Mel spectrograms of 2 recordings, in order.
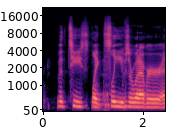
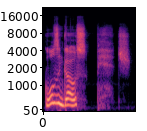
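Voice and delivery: usual speaking voice

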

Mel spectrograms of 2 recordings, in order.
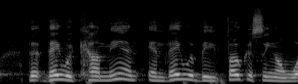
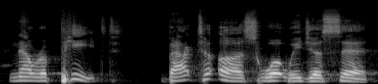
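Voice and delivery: slow, louder parental order; stern parent; 10 dB louder, slower than usual. Retold or imitated. Parents ordering the boy to repeat, slow and stern. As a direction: spell out the demand slowly. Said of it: "Then they would say".

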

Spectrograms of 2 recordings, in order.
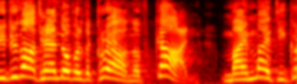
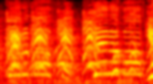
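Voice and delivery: panicked yell; 10 semitones higher, faster than usual. Acted. Henchman pinned by chimp, crying help.

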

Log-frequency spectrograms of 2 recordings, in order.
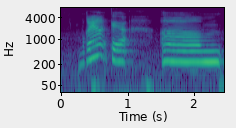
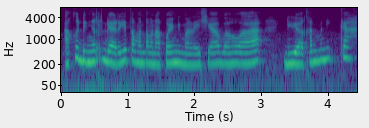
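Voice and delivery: ordinary talk

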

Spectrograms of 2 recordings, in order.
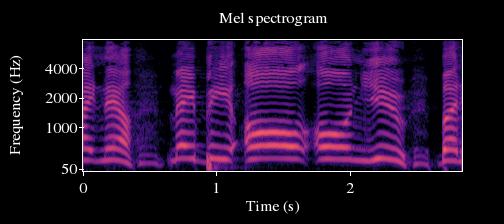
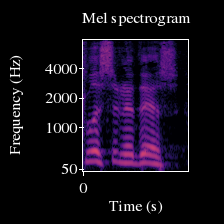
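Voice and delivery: ordinary delivery

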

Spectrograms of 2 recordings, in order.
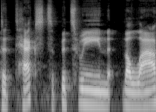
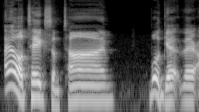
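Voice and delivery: slow Southern belle reassurance; raised, unhurried mock Southern voice; Yamato; 4 semitones higher, 4 dB louder, slower than usual. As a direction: draw it out in a Southern accent. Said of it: "I don't know why she has an accent with me".

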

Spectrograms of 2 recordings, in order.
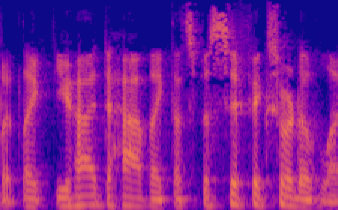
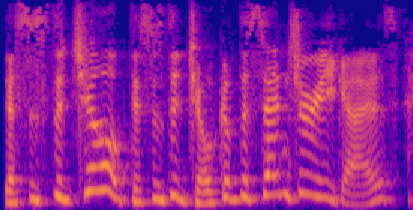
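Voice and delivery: put-on high, excited child voice; mock kid awe; 8 semitones higher than usual. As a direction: play your dazzled younger self. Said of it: "And I'm like".

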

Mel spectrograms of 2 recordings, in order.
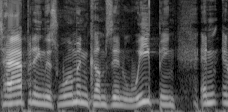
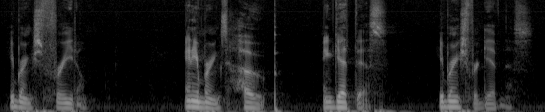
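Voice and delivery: hushed, tender; 6 semitones lower, 11 dB quieter than usual. Real, not acted. Hushed climax of sermon point.

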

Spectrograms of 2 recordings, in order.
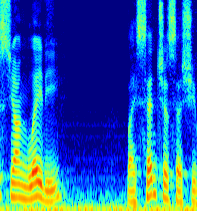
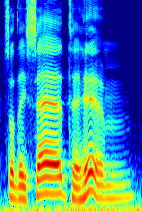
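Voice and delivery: ordinary talk

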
